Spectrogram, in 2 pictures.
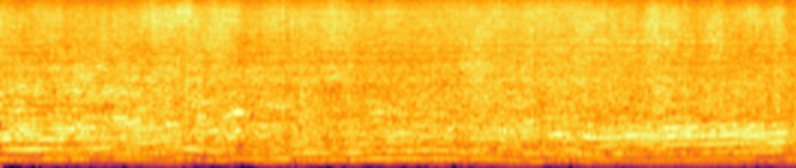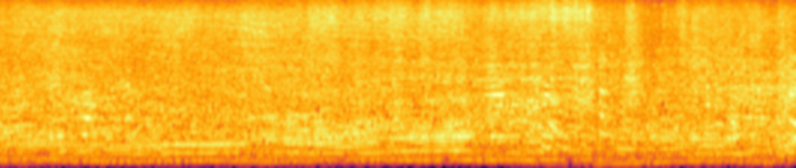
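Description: Race car engines revving up and down as cars power around a dirt autocross track.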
